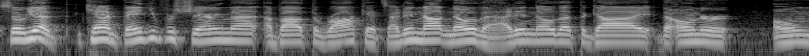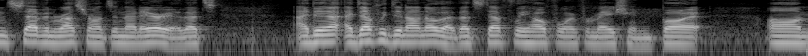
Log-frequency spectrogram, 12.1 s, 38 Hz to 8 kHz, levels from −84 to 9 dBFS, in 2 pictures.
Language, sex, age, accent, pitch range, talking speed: English, male, 20-39, American, 130-165 Hz, 230 wpm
